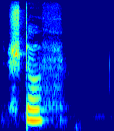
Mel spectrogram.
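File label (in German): "Stoff", German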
